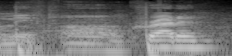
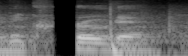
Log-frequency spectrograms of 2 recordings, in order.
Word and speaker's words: McCrudden: Before they were famous, this is Michael McCrudden. I finally got it right. Used to say McCrudden, but it's Bud. You know, it ain't no E, it's double D.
